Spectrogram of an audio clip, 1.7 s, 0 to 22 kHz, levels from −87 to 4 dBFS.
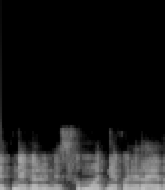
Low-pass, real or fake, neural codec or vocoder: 7.2 kHz; real; none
